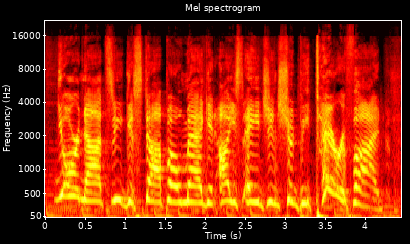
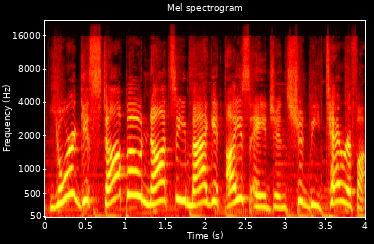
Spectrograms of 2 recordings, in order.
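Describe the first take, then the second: First: It is read in a put-on character voice. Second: It is read in his normal voice.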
